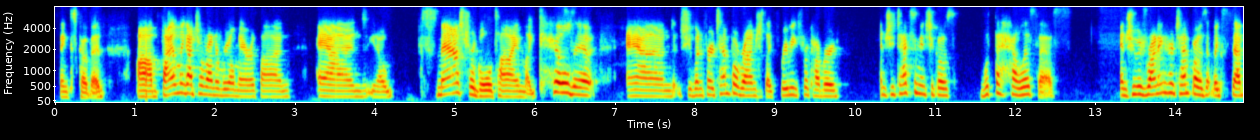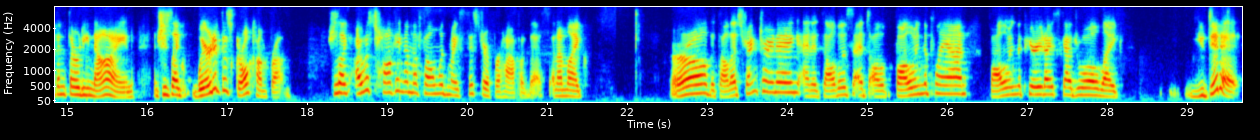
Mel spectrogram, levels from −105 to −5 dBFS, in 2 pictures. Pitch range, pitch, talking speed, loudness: 180-265 Hz, 220 Hz, 210 wpm, -20 LUFS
